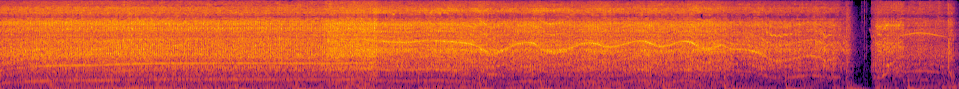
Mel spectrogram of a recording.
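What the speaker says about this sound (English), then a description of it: "drill a hole in the wooden handle so you can attach the soldering tip assembly securely" A power drill bores a hole through a wooden handle for a homemade soldering iron, a loud continuous whirring whine that holds steady and then wavers in pitch, with no talking.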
